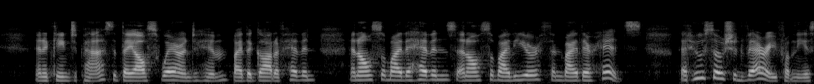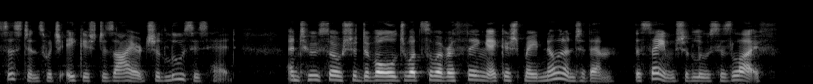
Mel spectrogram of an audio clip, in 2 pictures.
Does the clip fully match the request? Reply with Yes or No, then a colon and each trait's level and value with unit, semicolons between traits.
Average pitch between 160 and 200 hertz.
Yes: high, 190 Hz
